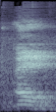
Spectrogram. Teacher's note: ए और ई दोनों का उच्चारण स्थान कंठ तालू है कंठ और तालू दोनों मिलकर के होगा ए देखो कंठ भी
